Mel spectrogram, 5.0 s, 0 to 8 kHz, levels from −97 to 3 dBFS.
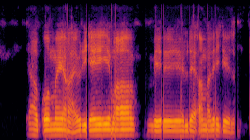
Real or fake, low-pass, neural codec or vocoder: fake; 7.2 kHz; codec, 24 kHz, 0.9 kbps, WavTokenizer, medium speech release version 2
